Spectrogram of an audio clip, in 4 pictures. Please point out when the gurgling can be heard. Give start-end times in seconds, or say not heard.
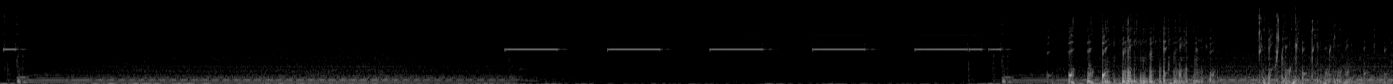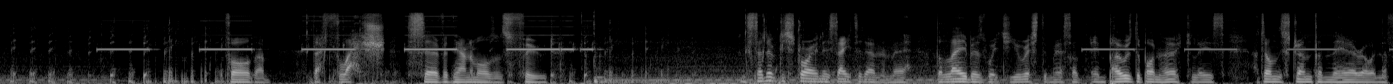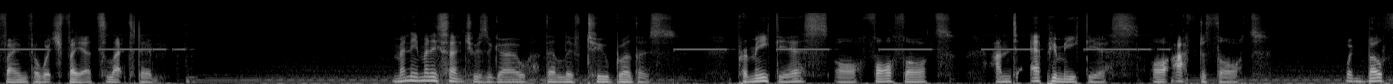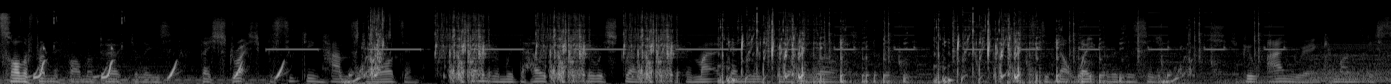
10.4-22.4, 42.0-53.8.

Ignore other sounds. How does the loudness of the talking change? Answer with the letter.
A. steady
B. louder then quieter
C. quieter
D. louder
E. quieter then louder
C.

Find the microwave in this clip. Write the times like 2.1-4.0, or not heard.
0.0-55.6.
